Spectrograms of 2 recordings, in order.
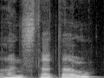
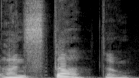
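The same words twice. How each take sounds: First: The stress is not on the second syllable. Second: The stress is on the second syllable, ta. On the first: The speaker calls it wrong. "non pas anstatau" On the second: The speaker calls it right. "l'accent tonique toujours sur l'avant-dernière syllabe"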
